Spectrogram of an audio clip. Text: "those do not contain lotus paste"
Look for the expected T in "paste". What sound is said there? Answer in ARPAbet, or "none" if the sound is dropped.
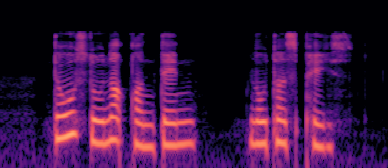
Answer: none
